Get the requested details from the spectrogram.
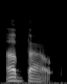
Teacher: The tongue isn't pulling back. It isn't pushing forward. The lips aren't rounded or stretched. It is just total facial neutrality. · It is a very relaxed, incredibly lazy, light uh sound. >> It's situated right in the dead center of your mouth. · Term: schwah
